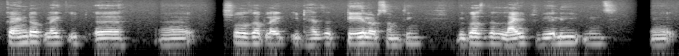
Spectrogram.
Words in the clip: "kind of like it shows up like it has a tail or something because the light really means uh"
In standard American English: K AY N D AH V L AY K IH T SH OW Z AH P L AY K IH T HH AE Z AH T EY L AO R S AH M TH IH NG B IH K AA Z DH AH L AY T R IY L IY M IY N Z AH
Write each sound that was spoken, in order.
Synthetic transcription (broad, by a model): K AY N D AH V L AY K IH T SH OW Z AH P L AY K IH T HH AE Z AH T EY L AO R S AH M T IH NG B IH K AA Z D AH L AY T R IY L IY M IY N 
